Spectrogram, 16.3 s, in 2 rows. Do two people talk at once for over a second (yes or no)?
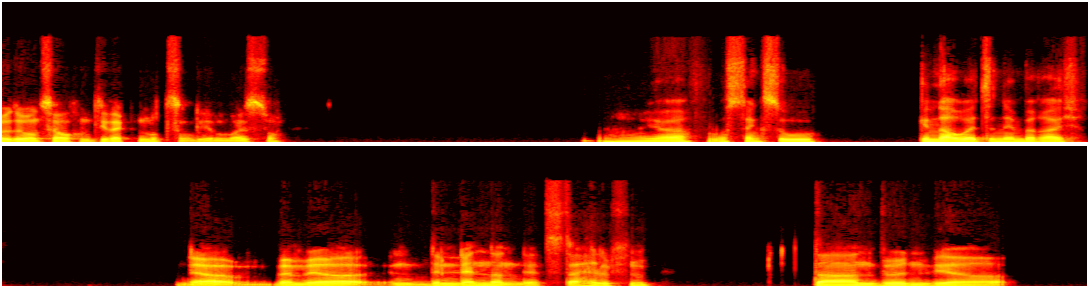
no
